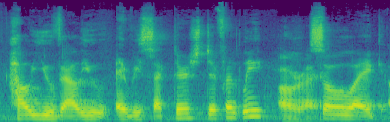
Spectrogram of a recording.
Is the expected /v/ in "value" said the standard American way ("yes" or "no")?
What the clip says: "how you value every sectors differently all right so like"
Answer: yes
